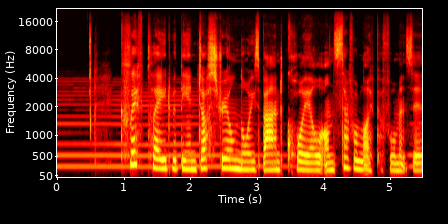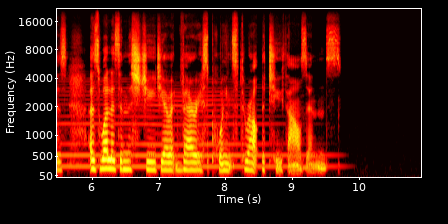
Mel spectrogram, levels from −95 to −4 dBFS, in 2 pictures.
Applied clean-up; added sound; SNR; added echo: none; Wind instrument, woodwind instrument; 19 dB; none.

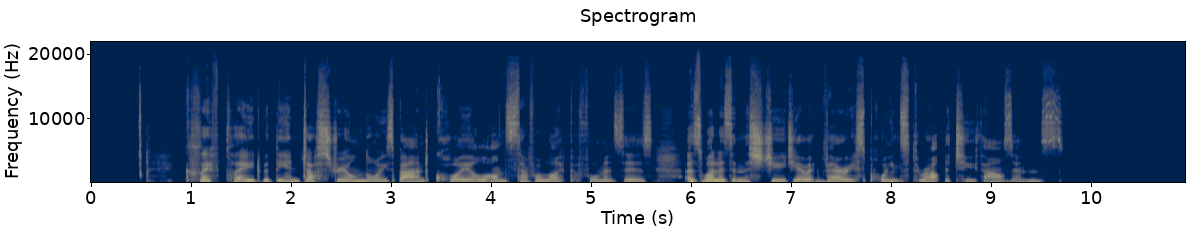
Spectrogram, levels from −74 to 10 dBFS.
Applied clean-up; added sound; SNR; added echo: neural mask model Resemble Enhance denoiser.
